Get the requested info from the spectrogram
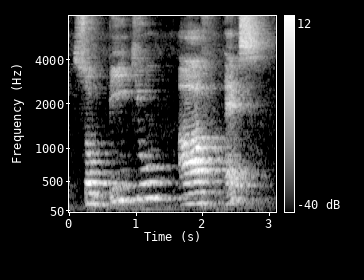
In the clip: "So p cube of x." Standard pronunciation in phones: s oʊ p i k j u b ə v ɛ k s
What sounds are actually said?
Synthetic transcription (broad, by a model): s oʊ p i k j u ə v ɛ k s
